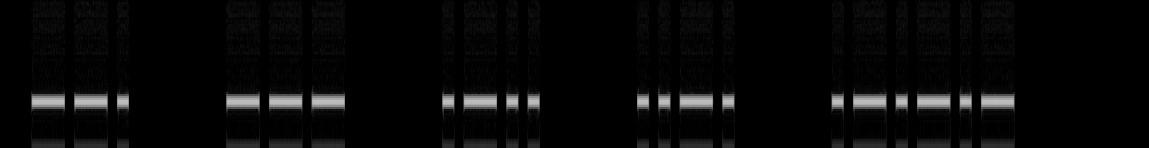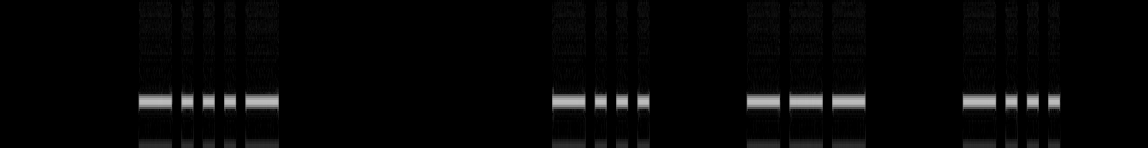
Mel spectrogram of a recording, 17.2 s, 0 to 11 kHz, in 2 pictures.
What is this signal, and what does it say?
Morse code, heard as a keyed tone, about 15 wpm, spaced as for 8 wpm, 1000 Hz. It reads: GOLF. <BT> BOB
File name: qotdfiles / 8wpm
